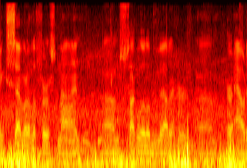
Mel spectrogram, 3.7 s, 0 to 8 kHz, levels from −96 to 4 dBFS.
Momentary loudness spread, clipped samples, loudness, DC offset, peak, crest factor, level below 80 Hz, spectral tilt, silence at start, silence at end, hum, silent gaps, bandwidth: 9 LU; under 0.1%; -26 LUFS; under 0.1%; -2 dBFS; 20 dB; -26 dBFS; -6.5 dB/octave; 0 s; 0 s; none; none; 7.6 kHz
